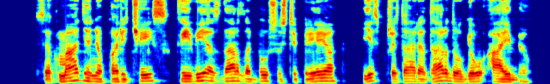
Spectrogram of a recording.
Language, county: Lithuanian, Šiauliai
